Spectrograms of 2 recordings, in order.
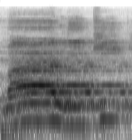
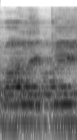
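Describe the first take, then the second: First: The word ends with a long 'kee' sound. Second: The word ends with a short 'ke' sound. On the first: The speaker calls it right. "सही है मालिकी" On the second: The speaker calls it wrong. "गलत, ये पढ़ते ना मालिक के"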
